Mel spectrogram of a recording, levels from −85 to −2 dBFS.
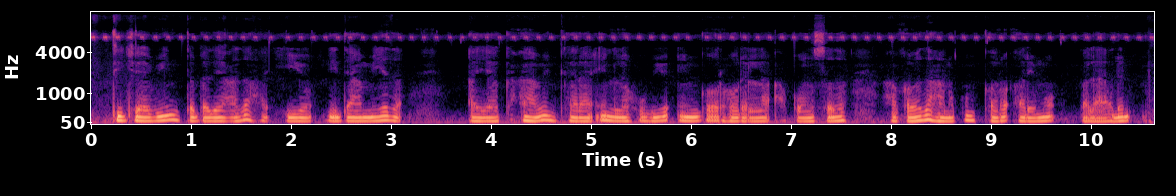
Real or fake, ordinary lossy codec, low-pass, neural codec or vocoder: real; AAC, 48 kbps; 14.4 kHz; none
